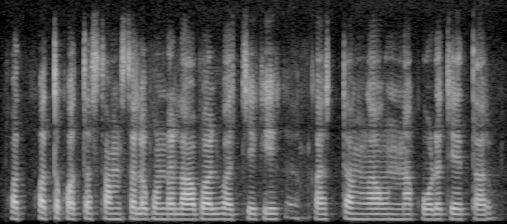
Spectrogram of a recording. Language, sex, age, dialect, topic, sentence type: Telugu, female, 18-24, Southern, banking, statement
